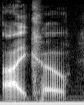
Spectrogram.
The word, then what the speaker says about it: Aiko: The proper Japanese way to say my name is Aiko.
